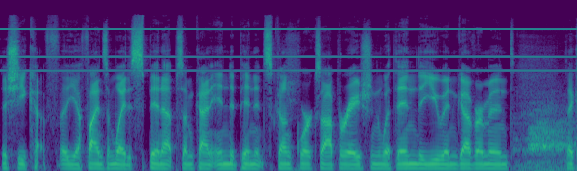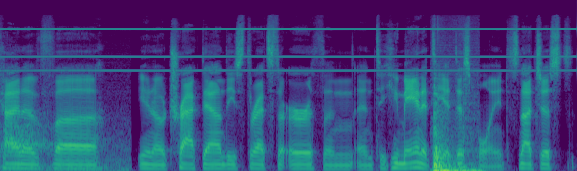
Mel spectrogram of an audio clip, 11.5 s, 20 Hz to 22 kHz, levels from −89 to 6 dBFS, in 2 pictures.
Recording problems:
high-pitched whine; loud; throughout; 11 kHz, 9 dB below the speech
dog barking; noticeable; from 5 to 7 s; peak 8 dB below the speech
footsteps; loud; at 10 s; peak 3 dB above the speech

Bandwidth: 15 kHz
